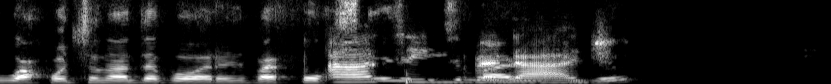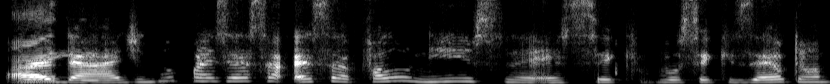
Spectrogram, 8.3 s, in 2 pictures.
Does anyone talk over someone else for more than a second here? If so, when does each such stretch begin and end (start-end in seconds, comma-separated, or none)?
1.6-3.1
